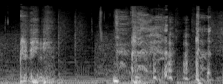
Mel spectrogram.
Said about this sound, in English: Dude, what? Did you just cough?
